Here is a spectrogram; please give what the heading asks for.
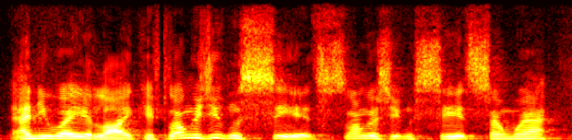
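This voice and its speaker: In a conference hall, a keynote speaker with a slightly high voice delivers a rapid-fire motivational talk, quizzing the audience call-and-response style.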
